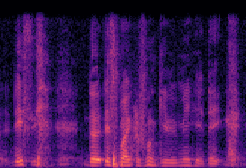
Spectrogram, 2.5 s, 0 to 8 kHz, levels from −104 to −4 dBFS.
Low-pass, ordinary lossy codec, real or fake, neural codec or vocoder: 7.2 kHz; none; real; none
